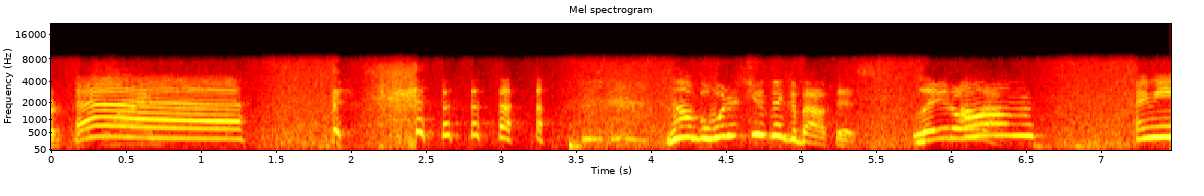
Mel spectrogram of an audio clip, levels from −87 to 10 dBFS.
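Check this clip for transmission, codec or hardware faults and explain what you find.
One fault is audible, running through the whole speech clip. Gain pumping occurs throughout: the level swings by about 15 dB, likely because a fast limiter clamps over-high microphone gain, so loud and soft parts end up closer in level and the sound is squashed. Beneath this, the call path's 8 kHz top end and faint room noise are audible.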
